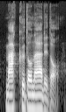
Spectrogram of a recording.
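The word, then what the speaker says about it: マクドナルド: And you might be asking yourself, why are these words pronounced with so many extra syllables?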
